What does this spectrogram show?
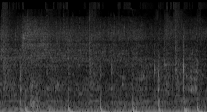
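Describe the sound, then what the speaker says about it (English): Garlic sizzles in butter in a frying pan, a steady close hiss with repeated soft scraping strokes of stirring at a regular rhythm. "Garlic right in there with our butter."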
